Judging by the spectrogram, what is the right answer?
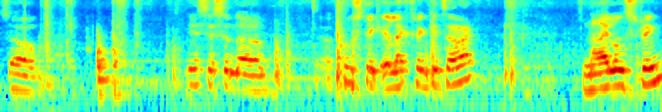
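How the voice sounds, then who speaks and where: Speaking at a very slow pace with long, frequent pauses, the voice has lively intonation over noticeable background noise. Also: man, high pitch for a man. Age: 60s. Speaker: guitar repairer and musician. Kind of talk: casual explanation to visitor. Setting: home workshop. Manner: halting, many fillers.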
